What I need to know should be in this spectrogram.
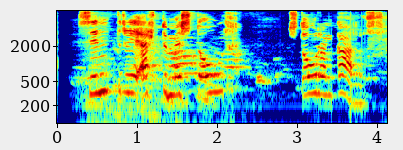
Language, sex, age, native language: Icelandic, female, 8, Icelandic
